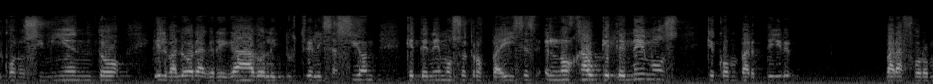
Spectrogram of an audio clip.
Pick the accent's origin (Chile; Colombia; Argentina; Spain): Argentina; en mi país muchos decían que en realidad no nos convenía a los argentinos conformar el Mercosur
